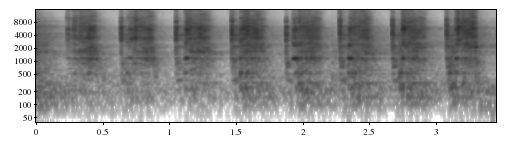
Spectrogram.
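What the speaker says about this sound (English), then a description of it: "just scrape that out" A hand scraper rasps across a steam engine bearing surface, taking off fine metal in about eight steady, evenly spaced strokes, each a sharp scratchy pass with a brief gap between, close and clear with no talk.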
